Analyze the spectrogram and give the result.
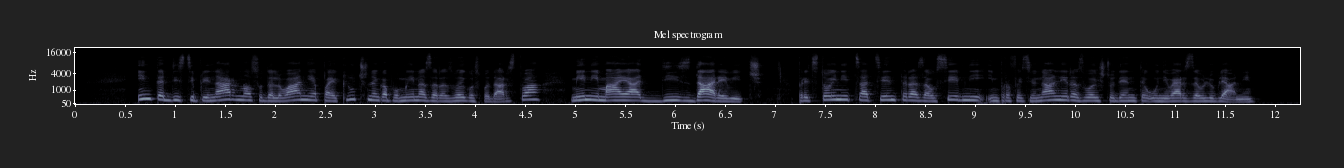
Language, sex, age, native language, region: Slovenian, female, 30-49, Slovenian, Carinthia region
